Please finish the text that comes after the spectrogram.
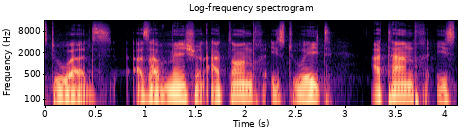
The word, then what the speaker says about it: atteindre: As I've mentioned, attendre is to wait, attendre is to attain. I don't know if you can hear clearly the difference in the pronunciation. Attendre and then atteindre. Attendre, atteindre. So, j'attends.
